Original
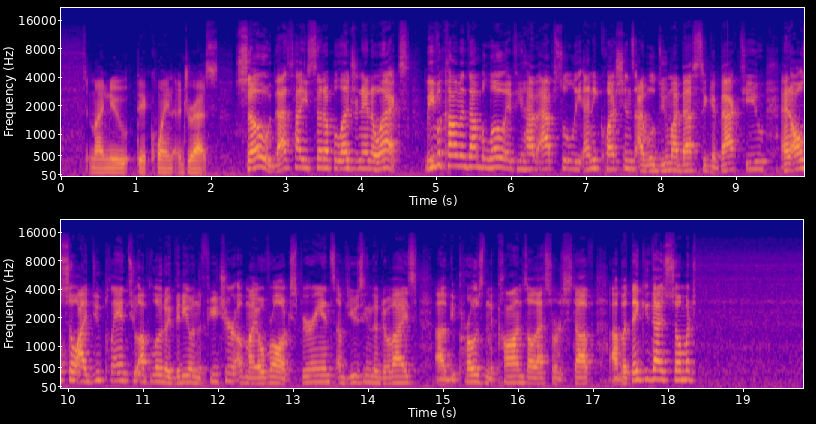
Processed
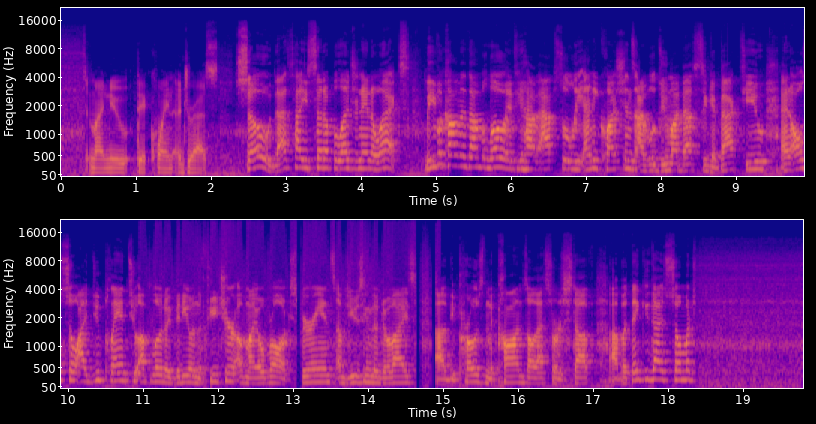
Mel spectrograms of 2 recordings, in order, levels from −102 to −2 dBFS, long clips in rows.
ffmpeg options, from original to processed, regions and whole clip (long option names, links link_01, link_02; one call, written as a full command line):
ffmpeg -i in.wav -filter_complex "[0:a]asettb=1/sr,asplit=3[link_01][link_02][link_03];[link_01]atrim=end=1.614[link_04];[link_02]atrim=start=1.61:end=2.48,asetpts=PTS-STARTPTS,afade=type=in:duration=0.004:curve=qsin,afade=type=out:start_time=0.866:duration=0.004:curve=qsin,equalizer=frequency=1700:width_type=o:width=0.86:gain=-10.5,acompressor=threshold=-29dB:ratio=6:attack=3.2:release=140:knee=1:detection=peak[link_05];[link_03]atrim=start=2.476[link_06];[link_04][link_05]acrossfade=duration=0.004:curve1=hsin:curve2=qsin[link_07];[link_07][link_06]acrossfade=duration=0.004:curve1=qsin:curve2=hsin,asettb=1/sr,asplit=3[link_08][link_09][link_10];[link_08]atrim=end=4.934[link_11];[link_09]atrim=start=4.93:end=8.61,asetpts=PTS-STARTPTS,afade=type=in:duration=0.004:curve=qsin,afade=type=out:start_time=3.676:duration=0.004:curve=qsin,equalizer=frequency=1400:width_type=o:width=0.64:gain=10,flanger=delay=16.5:depth=5.6:speed=2.3[link_12];[link_10]atrim=start=8.606[link_13];[link_11][link_12]acrossfade=duration=0.004:curve1=hsin:curve2=qsin[link_14];[link_14][link_13]acrossfade=duration=0.004:curve1=qsin:curve2=hsin,asettb=1/sr,asplit=3[link_15][link_16][link_17];[link_15]atrim=end=10.944[link_18];[link_16]atrim=start=10.94:end=14.97,asetpts=PTS-STARTPTS,afade=type=in:duration=0.004:curve=qsin,afade=type=out:start_time=4.026:duration=0.004:curve=qsin,highpass=100,acrusher=bits=7:mix=0:aa=0.5[link_19];[link_17]atrim=start=14.966[link_20];[link_18][link_19]acrossfade=duration=0.004:curve1=hsin:curve2=qsin[link_21];[link_21][link_20]acrossfade=duration=0.004:curve1=qsin:curve2=hsin,acompressor=threshold=-39dB:ratio=5,equalizer=frequency=1100:width_type=o:width=0.48:gain=10.5" out.wav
